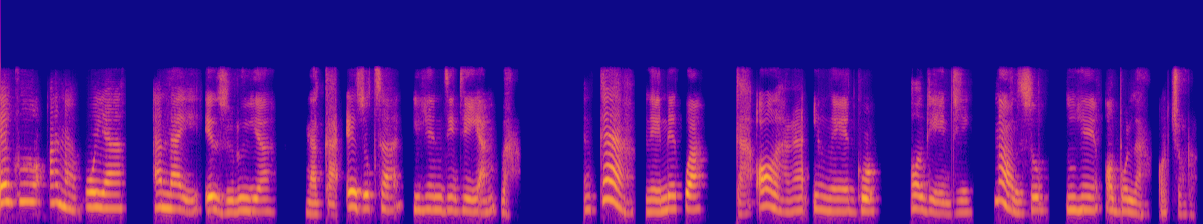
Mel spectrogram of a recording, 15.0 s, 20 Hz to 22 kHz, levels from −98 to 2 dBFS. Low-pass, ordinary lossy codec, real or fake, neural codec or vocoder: 7.2 kHz; none; fake; codec, 16 kHz, 1 kbps, X-Codec, HuBERT features, trained on general audio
